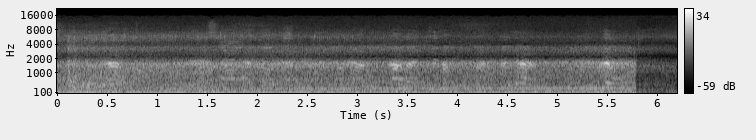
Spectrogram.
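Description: Outdoor site sound: a steady rumbling noise with faint voices, and a steady engine hum joining about two seconds in; it cuts off abruptly near the end.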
